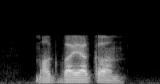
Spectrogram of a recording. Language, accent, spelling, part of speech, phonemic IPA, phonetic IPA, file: Armenian, Eastern Armenian, մակբայական, adjective, /mɑkbɑjɑˈkɑn/, [mɑkbɑjɑkɑ́n], Hy-մակբայական.ogg
- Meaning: adverbial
